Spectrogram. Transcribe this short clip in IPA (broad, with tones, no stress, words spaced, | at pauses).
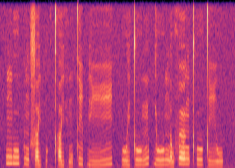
ŋuː˥pɪ˧ŋ sɐ˨jpʊ˨˥k̚ t̪ʰɐ˧jhɪ˨˩ŋ t̪iː˧p̚ jiː˨˥ | puː˨jt̪uː˧ n̪ʊ˥k̚juː˨˧ŋɐ˨wfœː˥ŋ t̪ʰuː˥t̪iː˧w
